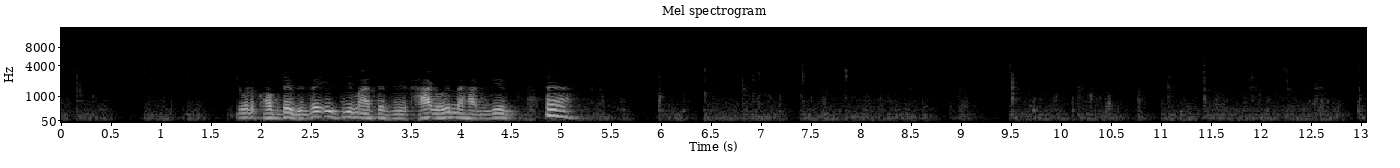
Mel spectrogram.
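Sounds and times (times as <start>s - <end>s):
small clicks and mouth noises: 0.0s - 2.0s, 5.2s - 13.0s
faint chewing of food: 0.0s - 3.4s, 4.6s - 13.0s.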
